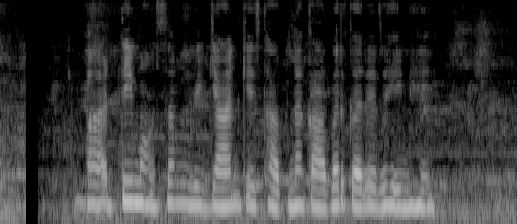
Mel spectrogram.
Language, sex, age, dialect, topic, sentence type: Chhattisgarhi, female, 31-35, Western/Budati/Khatahi, agriculture, question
